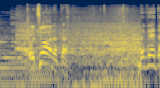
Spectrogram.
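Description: Background music cuts off just after the start, giving way to shouting voices and crowd noise echoing in a futsal gym.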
